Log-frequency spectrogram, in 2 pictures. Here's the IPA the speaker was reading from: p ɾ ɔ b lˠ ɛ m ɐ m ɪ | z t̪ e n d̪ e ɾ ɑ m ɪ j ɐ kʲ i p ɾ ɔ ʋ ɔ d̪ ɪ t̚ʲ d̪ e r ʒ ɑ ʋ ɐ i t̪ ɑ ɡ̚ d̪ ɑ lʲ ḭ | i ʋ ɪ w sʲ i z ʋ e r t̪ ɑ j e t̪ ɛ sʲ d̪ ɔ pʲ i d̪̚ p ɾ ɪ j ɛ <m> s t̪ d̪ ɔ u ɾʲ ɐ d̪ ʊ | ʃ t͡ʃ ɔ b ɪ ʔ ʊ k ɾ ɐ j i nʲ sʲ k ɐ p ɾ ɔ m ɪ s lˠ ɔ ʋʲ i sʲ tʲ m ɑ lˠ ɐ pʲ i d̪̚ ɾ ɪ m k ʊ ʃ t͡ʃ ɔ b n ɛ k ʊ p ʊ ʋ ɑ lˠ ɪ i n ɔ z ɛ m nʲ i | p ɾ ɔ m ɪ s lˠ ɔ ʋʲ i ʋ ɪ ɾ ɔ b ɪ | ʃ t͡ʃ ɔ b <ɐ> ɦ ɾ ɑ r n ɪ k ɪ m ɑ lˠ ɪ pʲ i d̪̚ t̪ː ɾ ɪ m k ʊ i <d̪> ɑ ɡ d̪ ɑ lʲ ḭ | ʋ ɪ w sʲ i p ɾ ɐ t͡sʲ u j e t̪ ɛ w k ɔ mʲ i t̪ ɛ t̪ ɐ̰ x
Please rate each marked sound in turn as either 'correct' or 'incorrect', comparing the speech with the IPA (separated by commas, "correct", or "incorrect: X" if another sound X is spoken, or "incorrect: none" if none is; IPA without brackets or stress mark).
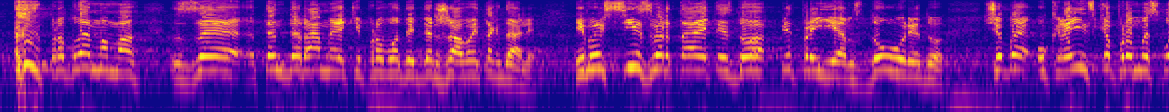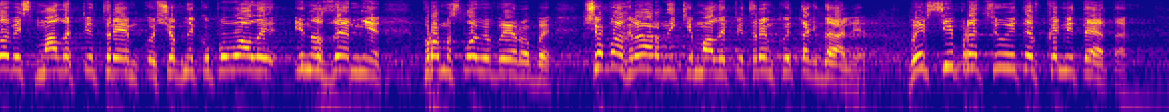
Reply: correct, correct, incorrect: t̪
